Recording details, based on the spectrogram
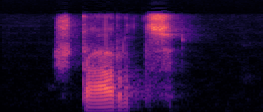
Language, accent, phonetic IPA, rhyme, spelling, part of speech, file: German, Austria, [ʃtaʁt͡s], -aʁt͡s, Starts, noun, De-at-Starts.ogg
- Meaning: plural of Start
